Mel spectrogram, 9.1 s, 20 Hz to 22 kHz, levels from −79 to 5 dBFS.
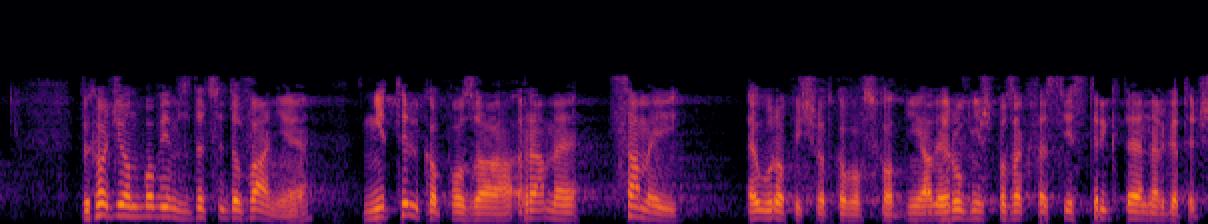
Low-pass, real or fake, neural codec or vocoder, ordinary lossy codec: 5.4 kHz; fake; vocoder, 22.05 kHz, 80 mel bands, Vocos; none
